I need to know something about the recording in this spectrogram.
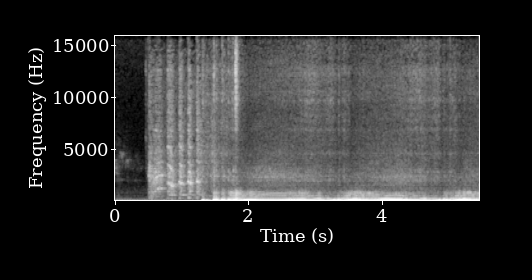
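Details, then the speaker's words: Honda Prelude H22 before intake manifold gasket replacement: after starting, idle keeps climbing and dropping about once a second, constant now though at first only at startup; surge from a vacuum leak. "as you can see the idol does not stop bouncing this it is really annoying originally when I first got the motor it actually only did that I start up"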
